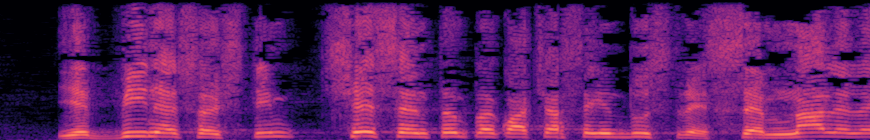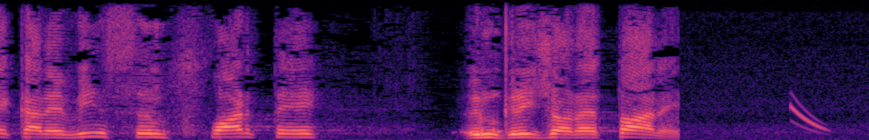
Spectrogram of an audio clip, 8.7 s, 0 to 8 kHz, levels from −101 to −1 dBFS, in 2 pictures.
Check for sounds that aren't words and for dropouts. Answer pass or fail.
fail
